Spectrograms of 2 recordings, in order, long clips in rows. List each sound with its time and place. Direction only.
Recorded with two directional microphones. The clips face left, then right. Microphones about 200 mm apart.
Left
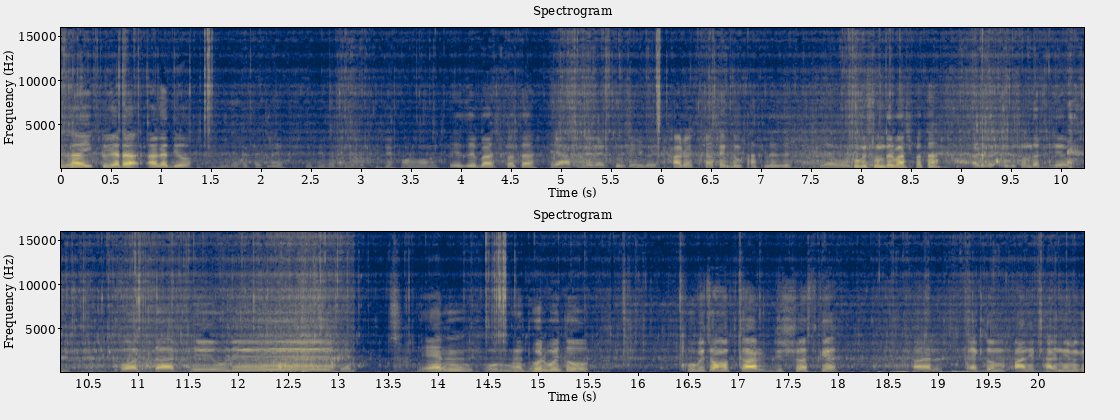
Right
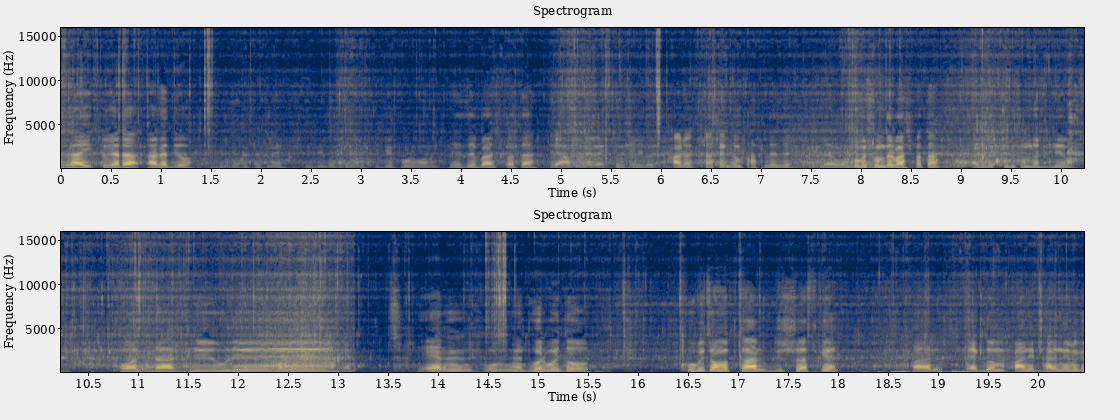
0.1 s speech: 5° left (ahead or behind)
3.9 s speech: centre (ahead or behind)
5.9 s speech: 15° left (ahead or behind)
6.8 s speech: centre (ahead or behind)
10.2 s trickle: 45° left (ahead or behind)
10.7 s speech: centre (ahead or behind)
